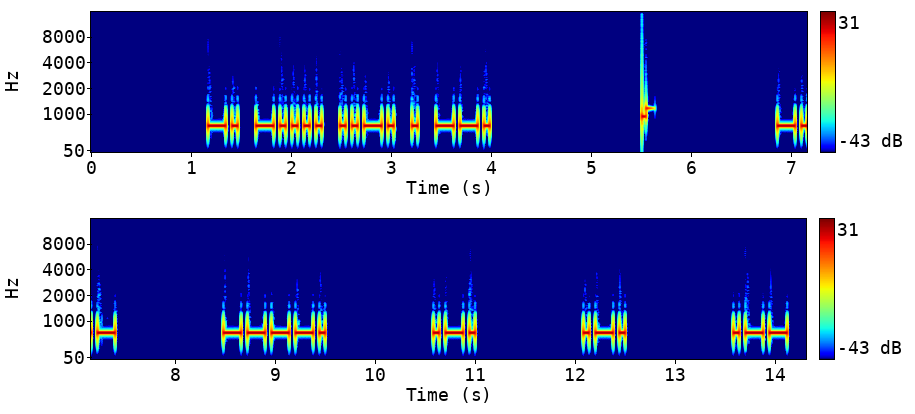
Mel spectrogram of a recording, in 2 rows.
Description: Morse code, heard as a keyed tone, about 20 wpm, spaced as for 10 wpm, 700 Hz. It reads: N6FEG K9RRW
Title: USA Call Signs - 5 Characters - 6x Character Spacing - 20wpm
